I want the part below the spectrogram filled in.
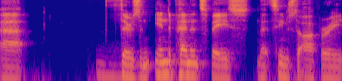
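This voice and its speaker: A man speaks at a moderate pace with a Canadian accent, his pitch fairly low and his intonation fairly even. It is an ordinary speaking voice, captured in a very clean recording with a silent background. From Calgary, Alberta, Canada. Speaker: equipment rental company representative and film producer. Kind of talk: casual interview.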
